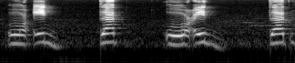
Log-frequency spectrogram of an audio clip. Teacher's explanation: اعدت اعدت، حمزہ نرمی سے، عین ذرا دھیان سے تاکہ حلق سے ادا ہو جائے، اس کے بعد عین کے نیچے زیر ہے اور دال پہ شد ہے تو عین کو ہم دال سے ملائیں گے · عین حلق کے سینٹر سے ادا ہوتا ہے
